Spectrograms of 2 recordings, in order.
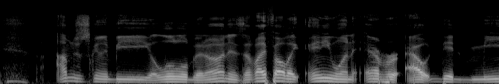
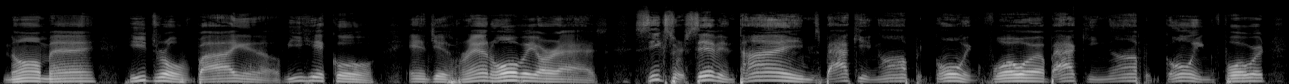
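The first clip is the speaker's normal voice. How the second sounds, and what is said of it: Put-on Mexican accent. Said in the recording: “I use my Mexican accent to show you how serious”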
